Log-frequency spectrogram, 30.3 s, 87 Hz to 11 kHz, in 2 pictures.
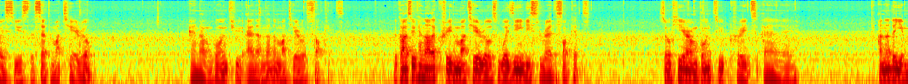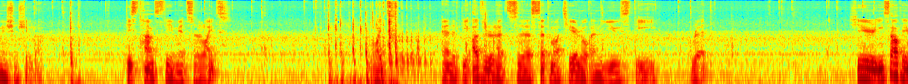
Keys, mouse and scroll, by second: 4.6-15.7 drag, 16.5-20.4 drag, 20.7-23.2 drag, 23.2 shift+d, 25.6-30.2 drag.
